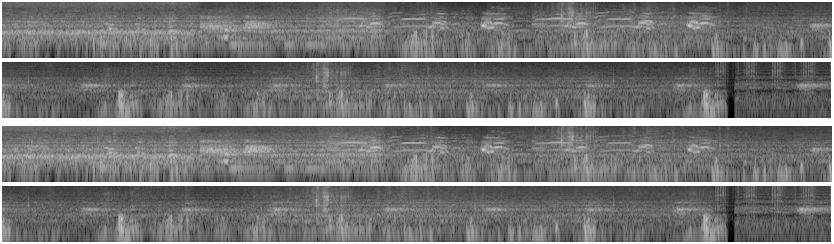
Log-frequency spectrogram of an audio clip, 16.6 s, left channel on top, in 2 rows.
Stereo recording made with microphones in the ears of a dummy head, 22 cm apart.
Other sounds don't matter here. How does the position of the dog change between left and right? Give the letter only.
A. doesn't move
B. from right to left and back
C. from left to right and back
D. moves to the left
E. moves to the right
B.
